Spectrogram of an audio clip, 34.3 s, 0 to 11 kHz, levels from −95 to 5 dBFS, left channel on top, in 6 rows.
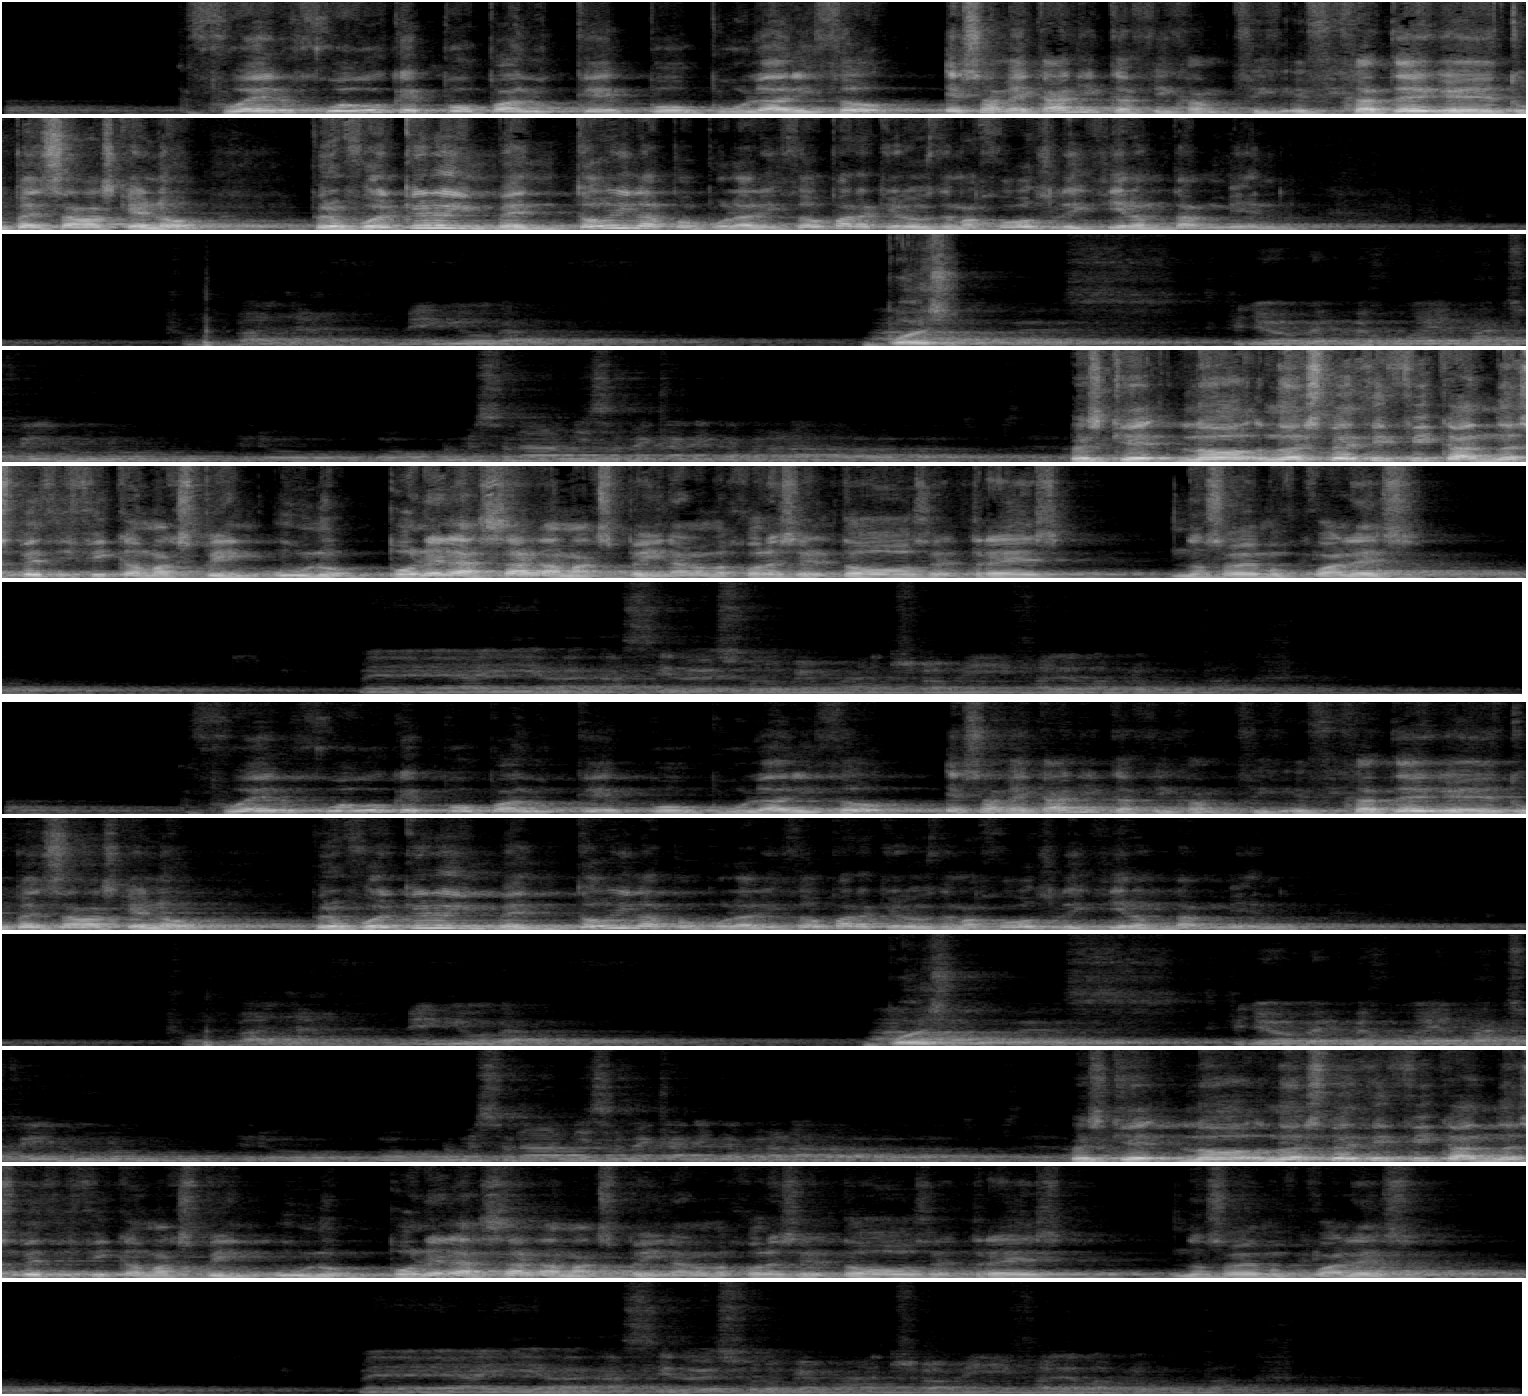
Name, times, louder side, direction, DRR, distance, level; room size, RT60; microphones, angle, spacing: voice 1, 0.8-6.5 6.9-10.6 14.8-15.0 21.1-26.8 27.2-28.1, left 4 dB, 50° left, 0.3 m, -27 dB
voice 2, 12.1-13.5 14.7-17.7 18.0-22.2 27.7-28.2 29.9-33.4, equal, ahead, 3.0 m, -47 dB
20.0 x 13.5 x 2.9 m
head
